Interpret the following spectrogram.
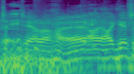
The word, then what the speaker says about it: Te Aroha: It's actually pronounced Te Aroha. Te Aroha.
